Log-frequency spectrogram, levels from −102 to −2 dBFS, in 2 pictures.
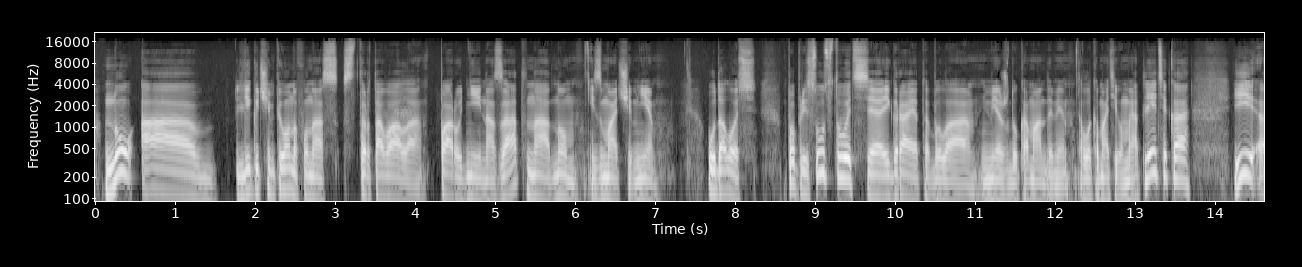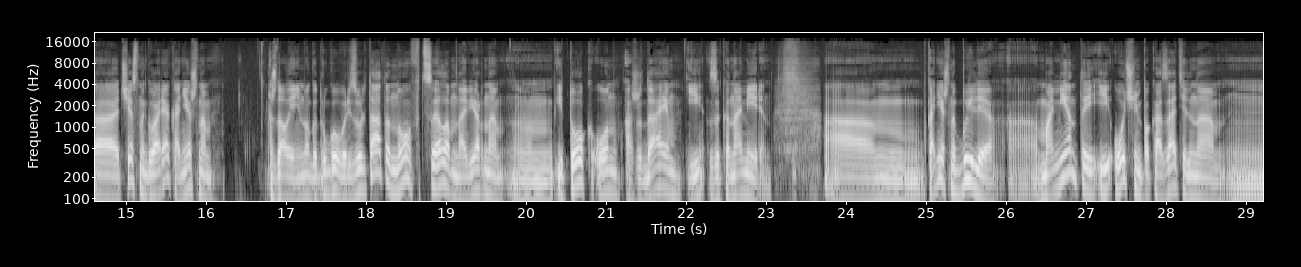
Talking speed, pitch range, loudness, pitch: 100 wpm, 95-120 Hz, -20 LUFS, 105 Hz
